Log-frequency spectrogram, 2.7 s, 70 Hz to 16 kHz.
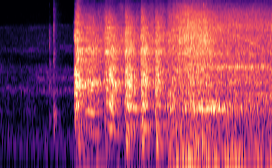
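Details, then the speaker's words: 15-year-old Tata diesel car, started after sitting, in neutral without clutch on a single ignition turn: brief crank, catches at once and settles into a steady, even idle; healthy quick cold start. "Start ஆகிட்டு. Start பண்ண உடனே ஐடில்லே வச்சுருங்க."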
